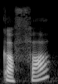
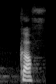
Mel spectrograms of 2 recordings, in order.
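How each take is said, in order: First: It ends with a final 'a' vowel, southern style. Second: It ends on a consonant, northern style.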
